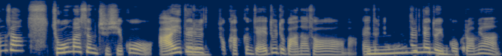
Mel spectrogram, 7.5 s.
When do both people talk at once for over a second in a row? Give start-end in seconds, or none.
5.5-6.8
